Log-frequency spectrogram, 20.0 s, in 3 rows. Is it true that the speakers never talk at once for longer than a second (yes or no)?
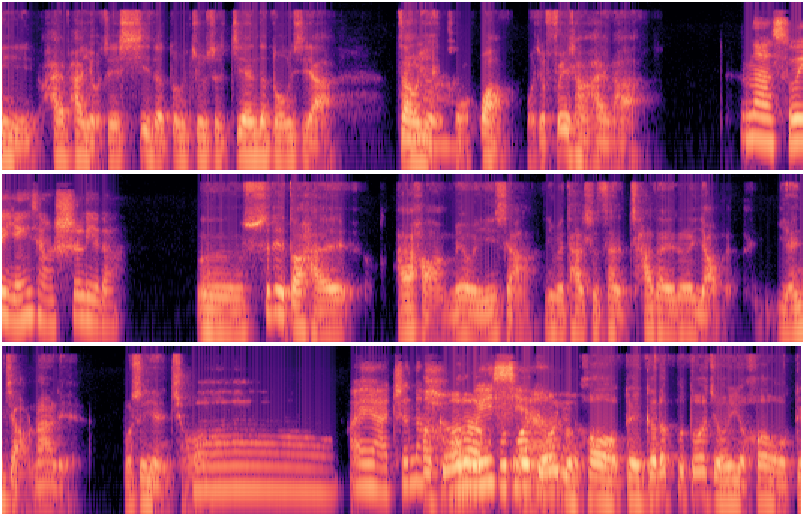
no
